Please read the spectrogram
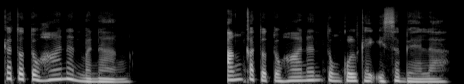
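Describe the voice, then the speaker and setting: A woman's voice: sits low, expressive, moderate pace, dark tone, no room sound, studio quality. Woman playing a polite, determined young housemaid. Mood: grave.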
